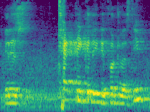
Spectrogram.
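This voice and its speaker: Man, fifties, teacher quizzing an audience, repeats key points, booming hall echo, distant mic. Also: lively intonation, fairly quick. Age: 50s. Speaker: Buddhist philosophy teacher. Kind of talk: teaching talk with audience questions. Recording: echoey hall from far off with background noise.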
